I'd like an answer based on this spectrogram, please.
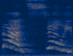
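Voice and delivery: high, playful mock surprise. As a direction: pretend to catch a silly mistake. Playful teacher catching herself.

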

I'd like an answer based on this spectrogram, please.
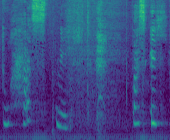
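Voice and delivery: wife crying out her grief at her husband; anguished outburst. Acted. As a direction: let the pain burst out. Childless wife breaks down.

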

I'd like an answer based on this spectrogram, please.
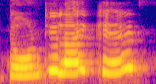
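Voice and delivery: high, loud surprised question; surprised creatures. A narrator's reading. Teacher voicing sea creatures, loud and surprised. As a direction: creatures amazed that the boy dislikes it. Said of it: "said all the creatures in surprise".

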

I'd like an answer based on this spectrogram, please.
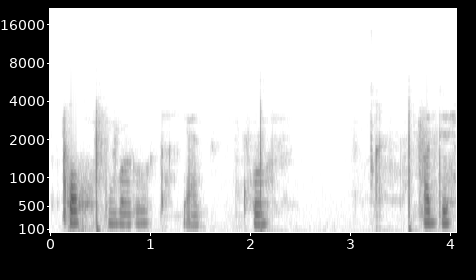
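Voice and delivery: soft whispered urging; hushed coaxing. Real, not acted. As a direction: whisper to the screen. Hushed muttering during attempt.

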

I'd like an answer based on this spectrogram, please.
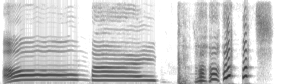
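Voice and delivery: high, loud, hugely stretched squeal; ecstatic scream. Real, not acted. Gamer seeing perfect photos of her Sims, squealing. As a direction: scream it out, drawing every word long. Thrilled by cute Sims moment.

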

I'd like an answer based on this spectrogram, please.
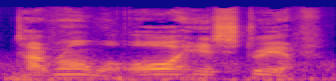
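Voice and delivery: ordinary delivery

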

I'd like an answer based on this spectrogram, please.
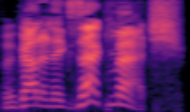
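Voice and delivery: drawn-out "and", then a loud, high announcement; game-show reveal. Pretend. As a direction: build suspense, then proclaim the result. Announcing the search result like a host.

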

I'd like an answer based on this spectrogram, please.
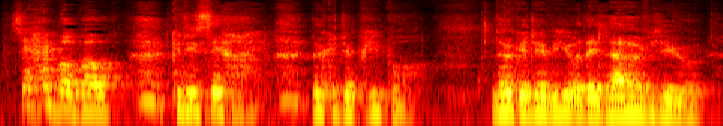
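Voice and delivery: cooing pet-talk voice. Real, not acted. Host coaxing her rescue dog to say hi, baby talk.

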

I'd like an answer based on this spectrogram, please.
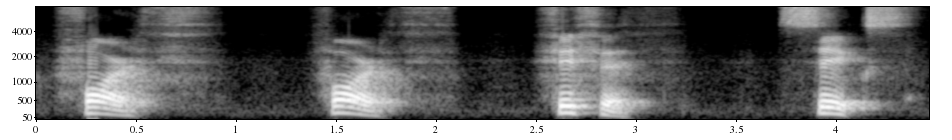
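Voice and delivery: Fourth, fifth, sixth with tongue behind teeth and a breathy th; th sound demo. Shown as a demonstration. Teacher showing the th sound, tongue behind teeth. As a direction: blow air on the th of fifth and sixth. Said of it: "dá uma sopradinha".

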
